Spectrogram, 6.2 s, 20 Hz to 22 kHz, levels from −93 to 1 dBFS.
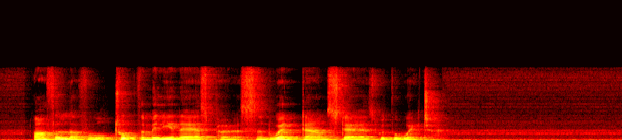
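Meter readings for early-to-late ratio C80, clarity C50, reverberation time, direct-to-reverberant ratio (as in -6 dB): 13.0 dB, 9.0 dB, 0.55 s, 5.0 dB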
